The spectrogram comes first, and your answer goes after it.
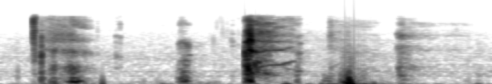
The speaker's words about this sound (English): Sorry. I went to talk and I inhaled saliva. Inhaled phlegm?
